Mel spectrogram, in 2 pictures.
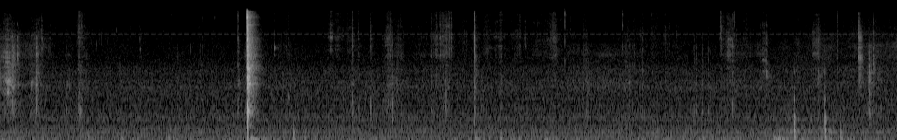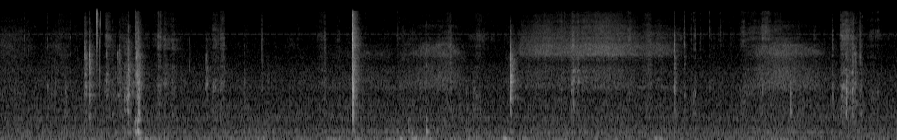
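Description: Plastic parts of a DustBuster hand vacuum being handled during disassembly: scattered sharp clicks and knocks of the hard plastic housing, the loudest about two and a half seconds in, with a soft rustling stretch near the end.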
